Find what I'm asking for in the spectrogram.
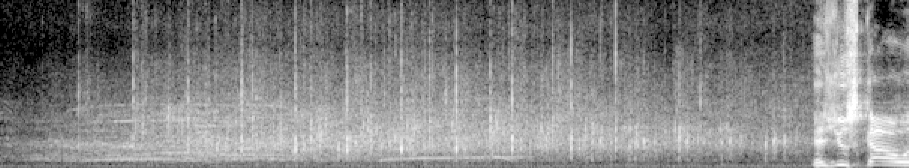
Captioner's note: audience applauding and cheering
